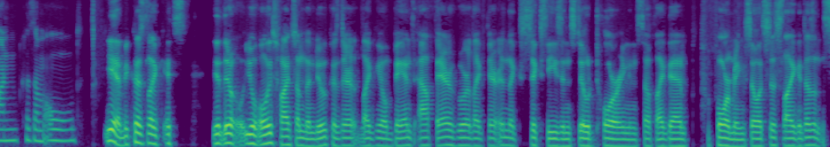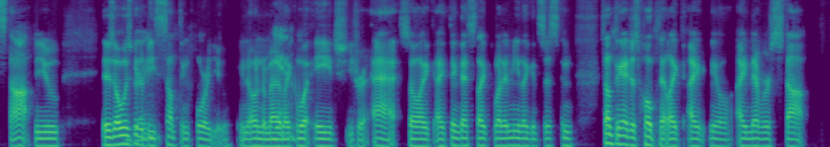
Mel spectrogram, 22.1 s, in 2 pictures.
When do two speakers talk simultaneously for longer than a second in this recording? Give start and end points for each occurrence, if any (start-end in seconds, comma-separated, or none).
none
